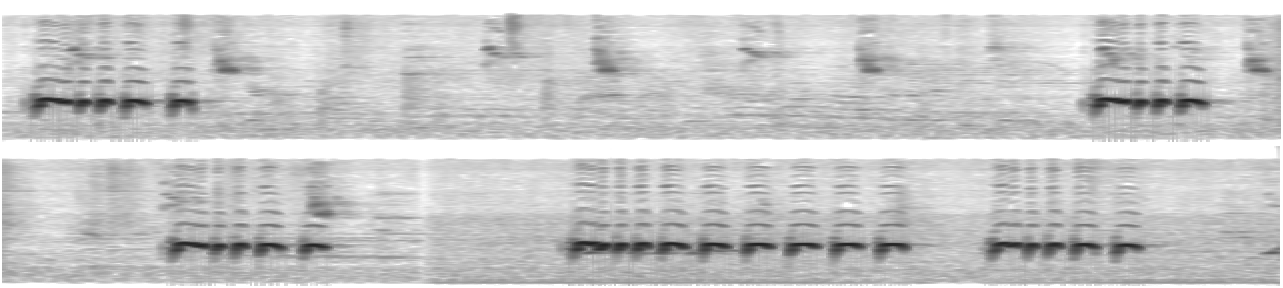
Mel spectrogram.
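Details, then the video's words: Zebra dove in full song: bursts of three to four quick, hooked cooing notes near mid pitch, separated by pauses, with one longer run of about eight rolling notes toward the end; faint background hum. "Suara Burung Perkutut Gacor"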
